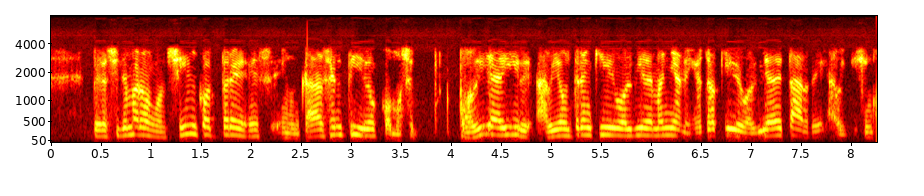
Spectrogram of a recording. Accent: San José, Uruguay; uno soy de San José y otro de Florida

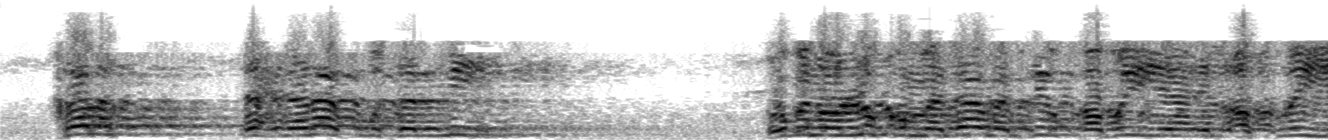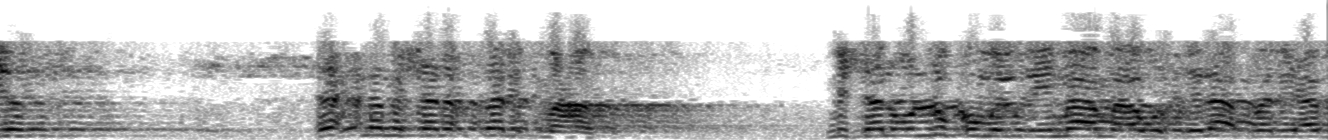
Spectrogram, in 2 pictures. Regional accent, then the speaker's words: Egypt; ضريح عندنا في مصر

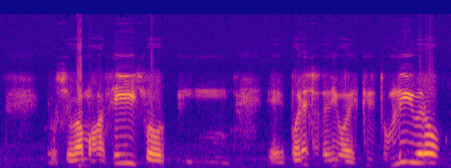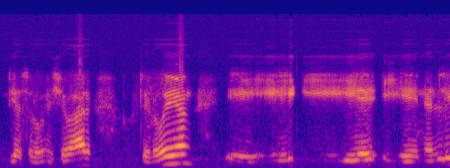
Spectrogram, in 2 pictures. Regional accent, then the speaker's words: La Pampa, Argentina; born there; also born or lived in Buenos Aires Province; Nací en La Pampa, después fui a vivir en la provincia de Buenos Aires

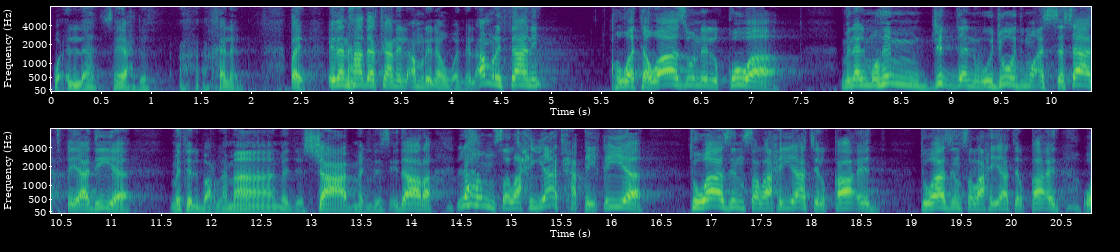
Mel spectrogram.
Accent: Kuwait; يعني في بعض الدول مثل عندنا في الكويت

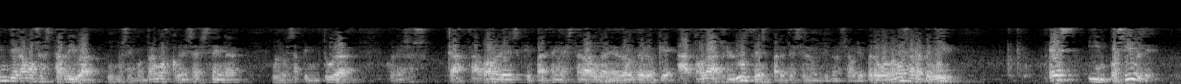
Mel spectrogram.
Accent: Andalusia, Spain; como soy andaluz, como casi todos vosotros, toco madera

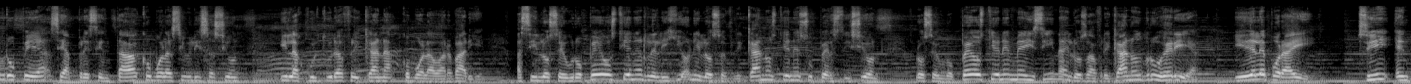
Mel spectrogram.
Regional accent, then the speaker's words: Colombia; en nuestra historia y en nuestra propia percepción como colombianos, tenemos muchísima información europea

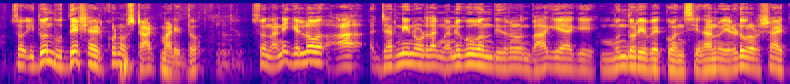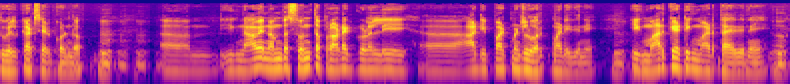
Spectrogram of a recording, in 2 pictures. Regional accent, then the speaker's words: Thirthahalli, Karnataka, India; ನಾನೇನು ಸಿಟಿಗಳಲ್ಲಿ ಕೆಲಸ ಮಾಡ್ಕೊಂಡಿದ್ದೆ, ನಾನು ಮೂಲತಃ ಬಂದಿರೋದು ತೀರ್ಥಹಳ್ಳಿಯಿಂದ

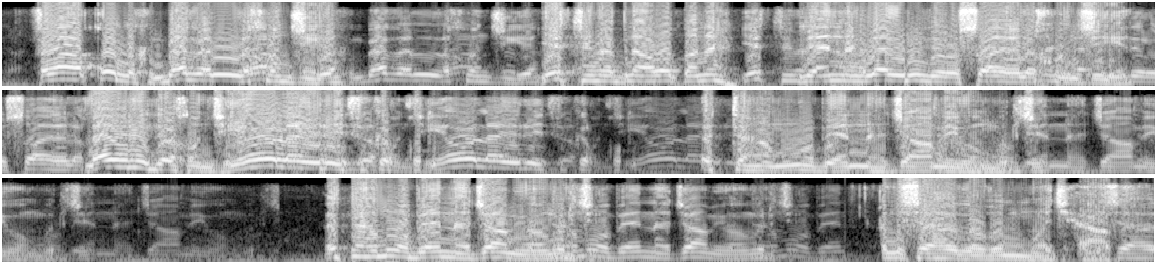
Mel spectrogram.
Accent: Saudi Arabia; التي تربينا عليها في بلادنا السعوديه

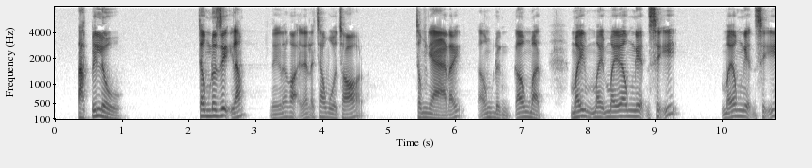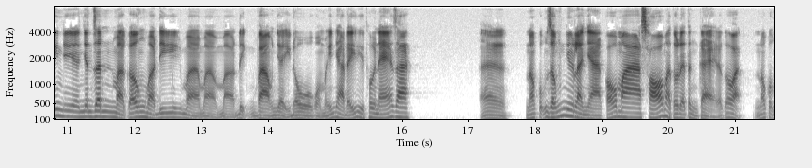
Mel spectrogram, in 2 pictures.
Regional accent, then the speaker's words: Northwest, Vietnam; bố mẹ tôi thì là người Kinh, thế nhưng mà tôi sinh ra lớn lên thì là ở miền Sơn Cước, mà cái thời gian tôi ở trong bản với người đồng bào thì cũng rất là dài, trong bản sâu luôn.

